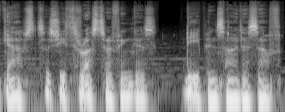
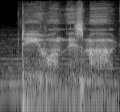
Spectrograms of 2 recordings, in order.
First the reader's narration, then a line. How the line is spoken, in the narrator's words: Leaning in closely, whispered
